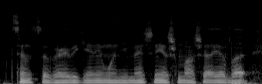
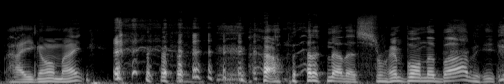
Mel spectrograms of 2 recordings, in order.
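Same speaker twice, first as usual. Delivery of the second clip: put-on a lightly done, laughing Aussie accent; loud, playful Aussie greeting to Julian; Australian accent; 6 semitones higher, 5 dB louder than usual. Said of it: "Julian, if you're listening to this".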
